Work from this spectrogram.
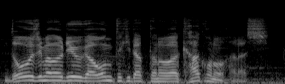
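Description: Suave young gangster boss, swooping intonation. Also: male voice, fairly high pitch, big pitch swings, normal speed, faint music behind. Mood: polite, calculating. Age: young adult. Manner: smooth, polite, theatrical. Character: suave young male gangster boss running a club, smug. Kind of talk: video game cutscene acting.

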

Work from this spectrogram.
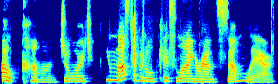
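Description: A woman's voice: sits high, expressive, unhurried, a bit bright. A woman playing a perky, exasperated housewife with emphatic comebacks in an old-time radio sitcom. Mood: teasing.

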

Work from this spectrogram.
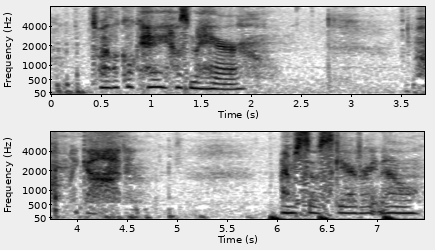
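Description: A woman's voice: mid-range voice, steady tone, measured pace, noisy background, natural voice. A young woman playing a nervous teen girl left home alone, talking anxiously to herself and often whispering. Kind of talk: amateur horror skit acting.

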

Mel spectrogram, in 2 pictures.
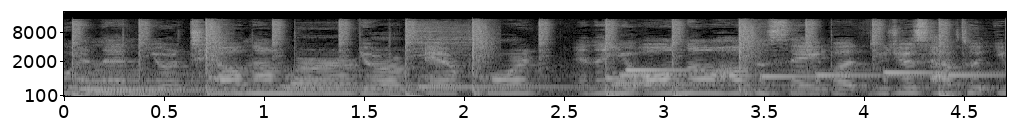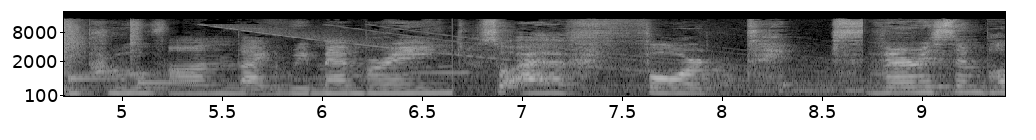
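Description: A young woman giving casual tips to camera in simple, informal wording with non-native phrasing. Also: on the high side. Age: young adult. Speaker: student pilot vlogger. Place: small room indoors. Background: background music.

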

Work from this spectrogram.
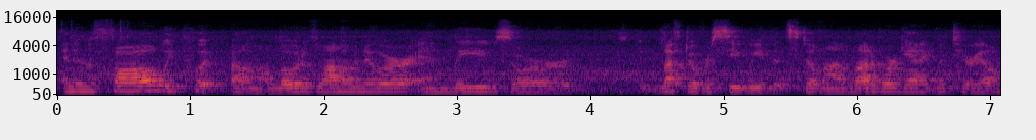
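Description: A woman who runs a farm stand, explaining her growing methods in a measured, practical, step-by-step way. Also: lowish voice, fairly even intonation. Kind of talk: casual explanation to a visitor. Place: inside a small farm stand. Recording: distant voice, echoey room, loud noise.

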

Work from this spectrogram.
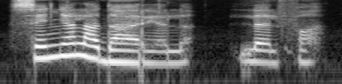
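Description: Haughty vampire mistress played by a woman, ASMR roleplay. Unhurried, commanding, sadistic, intimate and dry. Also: mid-range voice, a little mellow, no room sound, lightly acted. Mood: seductive, imperious. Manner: commanding, slow and deliberate, slipping into breathy whispers. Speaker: roleplay narrator and voice actor. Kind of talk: ASMR roleplay, slow and close. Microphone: close, dry microphone.

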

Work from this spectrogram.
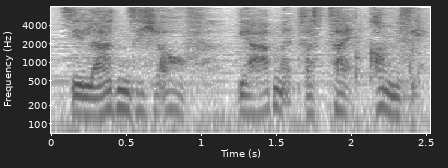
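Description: Low-voiced, earnest alien woman played by an actress. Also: steady tone, quick pace, lightly acted. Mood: earnest, pressing. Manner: earnest, urgent. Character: urgent, secretly compassionate alien woman in human body. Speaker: actor. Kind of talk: German sci-fi audio drama acting. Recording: music under the voice.

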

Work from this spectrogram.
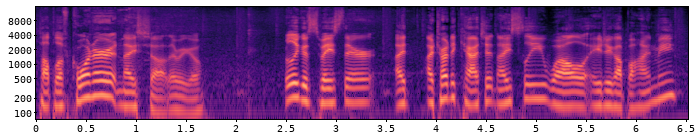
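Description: A young man who has lost some of his voice, hoarse, giving relaxed running commentary over his own gameplay. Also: on the high side, a little fast. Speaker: gaming YouTuber.

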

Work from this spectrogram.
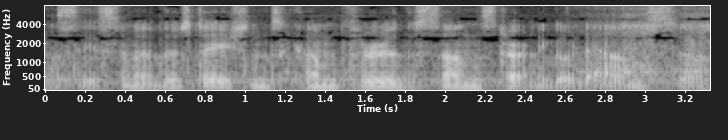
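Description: A man's voice: rumbling low, lively intonation, a little fast, gravelly. A man giving a casual, offhand demonstration of an old radio in a room at home. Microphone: handheld camera, speaker behind it. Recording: noisy handheld recording with radio static. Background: loud radio playing and static.

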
